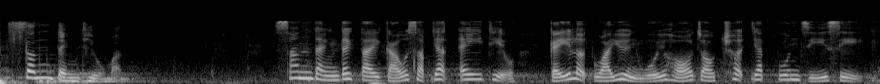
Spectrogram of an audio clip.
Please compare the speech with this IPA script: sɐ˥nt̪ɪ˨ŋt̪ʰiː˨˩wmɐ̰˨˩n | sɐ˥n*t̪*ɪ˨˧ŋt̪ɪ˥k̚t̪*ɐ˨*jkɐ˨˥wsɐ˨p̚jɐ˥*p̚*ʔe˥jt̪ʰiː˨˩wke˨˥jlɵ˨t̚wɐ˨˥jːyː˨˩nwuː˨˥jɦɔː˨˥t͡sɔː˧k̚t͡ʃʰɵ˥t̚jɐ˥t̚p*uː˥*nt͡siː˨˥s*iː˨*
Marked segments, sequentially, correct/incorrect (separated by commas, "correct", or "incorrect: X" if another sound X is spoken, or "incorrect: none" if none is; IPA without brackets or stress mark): correct, correct, incorrect: t̚, correct, correct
